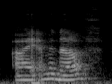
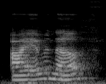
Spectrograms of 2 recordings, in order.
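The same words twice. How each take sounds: First: It is said earnestly, with real conviction. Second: The same.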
